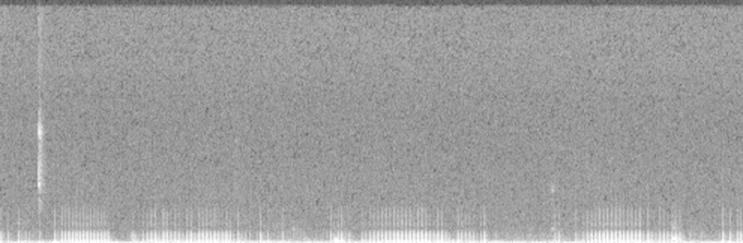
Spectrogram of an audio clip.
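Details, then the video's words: Sleepy orange cat Bocil snores in rhythmic, raspy pulses of breath, each burst about a second long with short quiet gaps between, over a constant low background rumble. "Ngorok !! Si Bocil, Kucing Oren Ngantuk."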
